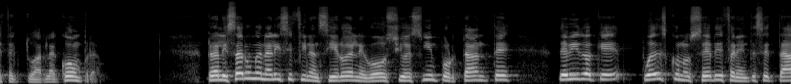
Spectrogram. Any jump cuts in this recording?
yes; 1 cut; at 4.2 s

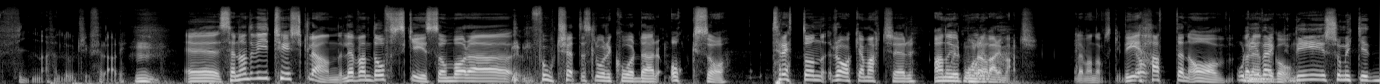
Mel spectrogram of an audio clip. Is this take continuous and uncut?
no; 2 cuts; at 9.2 s, 10.7 s

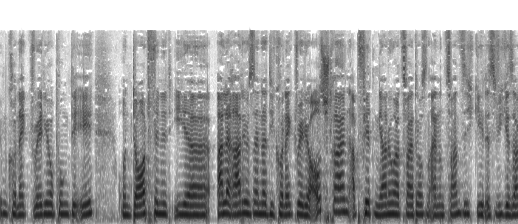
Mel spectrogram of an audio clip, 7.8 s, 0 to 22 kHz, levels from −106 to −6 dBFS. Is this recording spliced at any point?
no; 0 cuts

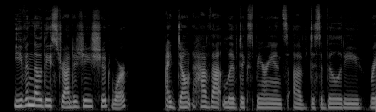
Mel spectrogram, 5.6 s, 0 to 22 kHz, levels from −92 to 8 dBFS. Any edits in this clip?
no; 0 cuts

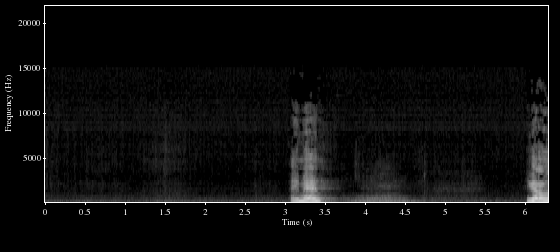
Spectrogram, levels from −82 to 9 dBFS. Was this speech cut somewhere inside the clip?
no; 0 cuts

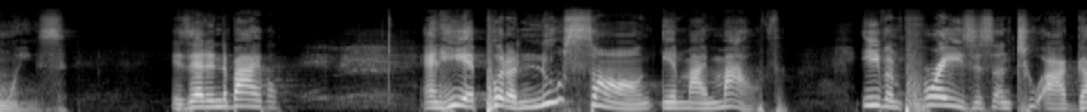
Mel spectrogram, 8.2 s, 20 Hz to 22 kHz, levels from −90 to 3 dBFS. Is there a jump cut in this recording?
no; 0 cuts

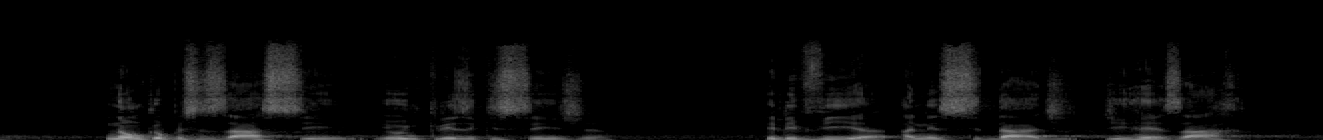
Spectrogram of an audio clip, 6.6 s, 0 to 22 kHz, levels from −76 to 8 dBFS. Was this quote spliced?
no; 0 cuts

